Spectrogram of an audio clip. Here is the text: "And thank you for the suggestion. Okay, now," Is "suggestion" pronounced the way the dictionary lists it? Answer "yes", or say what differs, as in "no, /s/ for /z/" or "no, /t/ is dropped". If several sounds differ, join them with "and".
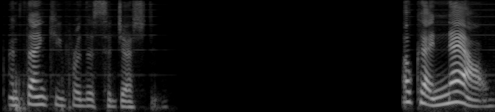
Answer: yes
